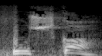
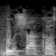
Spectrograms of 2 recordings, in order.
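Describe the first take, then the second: First: The sh and k sounds run together without a vowel. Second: A short a vowel separates the sh and k sounds. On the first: The vowel mark under the shin is read as a silent shva. "the Gra holds Ushka" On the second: The vowel mark under the shin is read as a patach. "read more as a Patach. So then it's Ushaka"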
